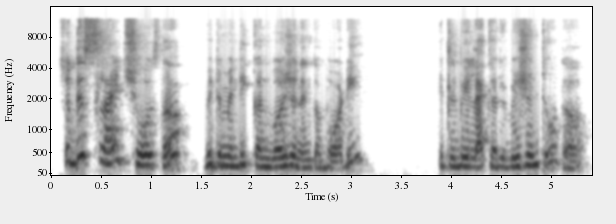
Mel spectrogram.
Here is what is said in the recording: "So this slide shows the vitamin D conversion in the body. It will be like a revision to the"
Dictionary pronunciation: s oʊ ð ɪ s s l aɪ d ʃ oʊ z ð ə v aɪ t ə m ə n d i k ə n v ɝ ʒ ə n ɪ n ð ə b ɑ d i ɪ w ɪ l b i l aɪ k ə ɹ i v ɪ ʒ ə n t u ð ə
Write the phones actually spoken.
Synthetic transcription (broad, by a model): s oʊ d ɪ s s l aɪ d ʃ oʊ z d ə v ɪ t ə m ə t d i k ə n v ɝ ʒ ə n ɪ n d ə b ɑ d i ɪ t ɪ l b i l aɪ k ə ɹ i v ɪ ʒ ə n t u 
